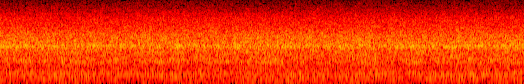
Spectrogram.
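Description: Steady kitchen background noise: an even hiss with a faint hum under it, unchanging throughout.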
